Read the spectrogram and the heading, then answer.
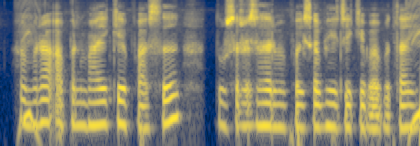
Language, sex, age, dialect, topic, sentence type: Bhojpuri, male, 25-30, Northern, banking, question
